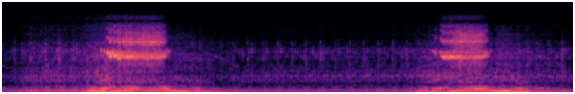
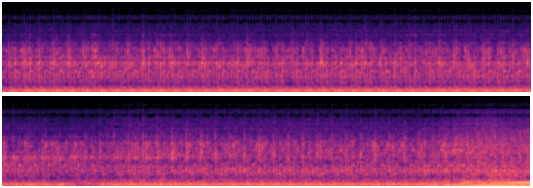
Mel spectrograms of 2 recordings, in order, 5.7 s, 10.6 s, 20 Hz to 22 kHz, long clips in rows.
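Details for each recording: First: 1994 VW T4 van, early AAB 2.4 litre five-cylinder diesel, idling and blipped: two sharp high screeches, worse from cold, from a slipping alternator belt, too long 13x1125, replaced with 13x1100 and retensioned. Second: VW T4 van, early AAB 2.4 diesel, after replacing the squealing 13x1125 alternator belt with a 13x1100 and re-tensioning it: steady, even diesel idle clatter, no belt squeal or wobble, and the alternator is charging.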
